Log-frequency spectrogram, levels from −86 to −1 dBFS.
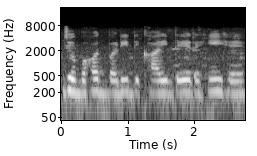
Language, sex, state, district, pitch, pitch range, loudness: Hindi, female, Uttar Pradesh, Lucknow, 195 Hz, 190-200 Hz, -18 LUFS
